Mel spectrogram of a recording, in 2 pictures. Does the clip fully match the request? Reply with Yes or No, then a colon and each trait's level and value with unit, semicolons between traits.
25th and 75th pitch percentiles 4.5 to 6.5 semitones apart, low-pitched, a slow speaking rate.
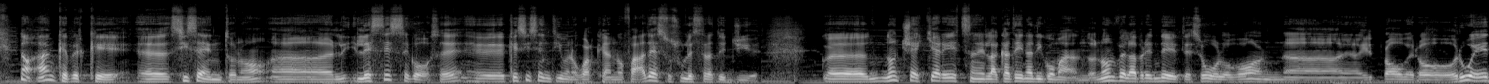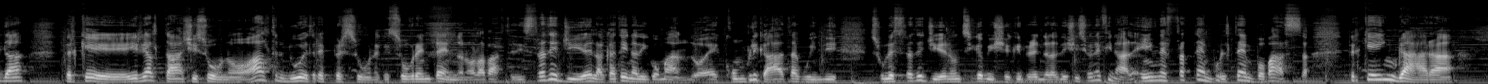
No: average, 5.1 semitones; low, 125 Hz; average, 160 wpm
